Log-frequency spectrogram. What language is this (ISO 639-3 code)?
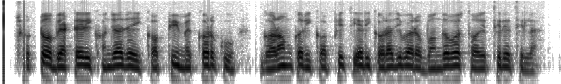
ori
